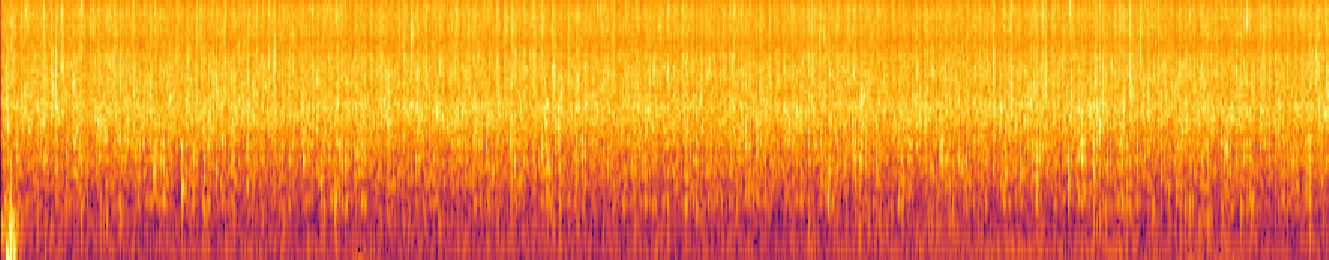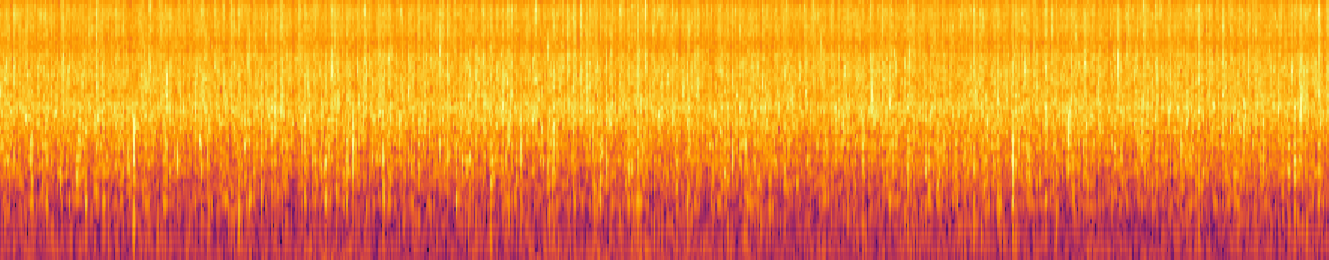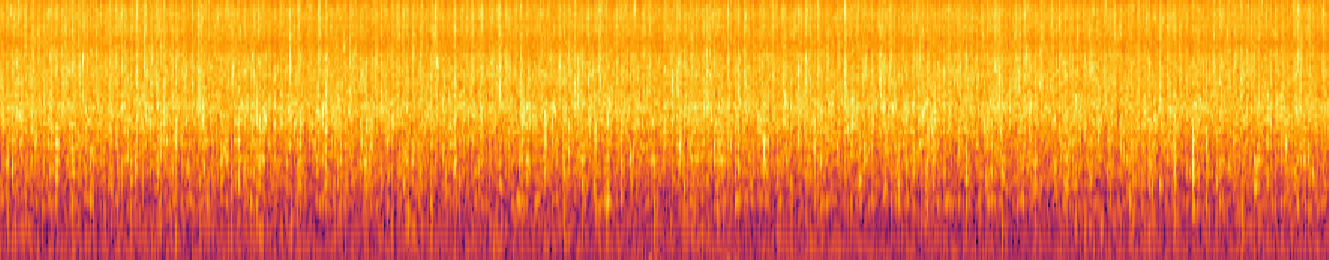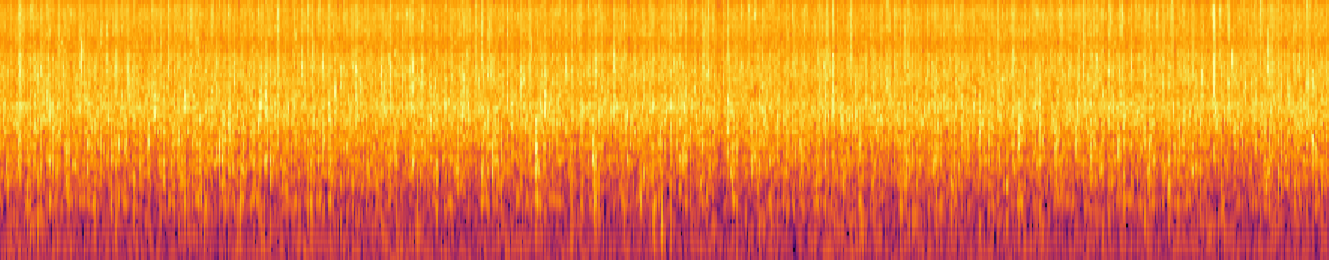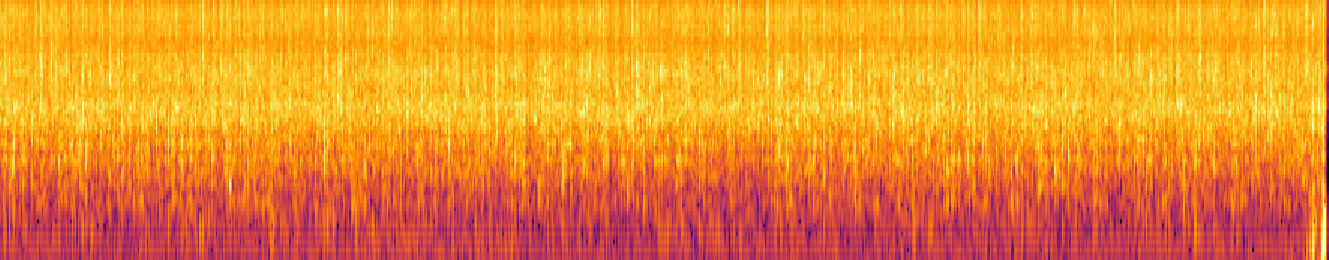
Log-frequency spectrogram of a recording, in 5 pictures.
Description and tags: Little waterfall in the woods.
